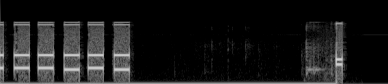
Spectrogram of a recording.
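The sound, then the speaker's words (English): Telephone keypad dialing tones in the background of a phone call: five evenly spaced beeps in quick succession, a pause of nearly two seconds, then a brief further tone ending in a sharp click. “Just had someone dialing a number in the background.”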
